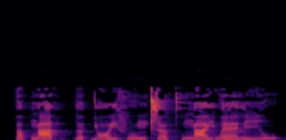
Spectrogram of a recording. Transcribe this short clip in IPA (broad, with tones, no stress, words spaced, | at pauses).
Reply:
ɐ˨p̚ŋaː˧t̚ ɐ˨t̚lɵ˧t̚ jɔː˧jfuː˥m t͡sœː˨˩kʷʰɪ˧ŋaː˧jwɛː˨ liː˧w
